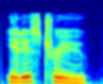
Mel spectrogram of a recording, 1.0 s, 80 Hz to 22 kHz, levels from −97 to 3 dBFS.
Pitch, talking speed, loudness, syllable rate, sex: 190 Hz, 175 wpm, -15 LUFS, 3.9 syllables/s, female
